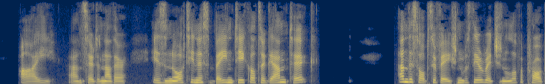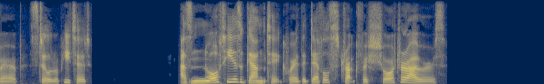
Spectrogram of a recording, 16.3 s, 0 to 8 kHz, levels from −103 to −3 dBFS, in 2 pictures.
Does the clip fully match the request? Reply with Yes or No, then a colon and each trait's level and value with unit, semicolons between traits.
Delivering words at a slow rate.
Yes: slow, 115 wpm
